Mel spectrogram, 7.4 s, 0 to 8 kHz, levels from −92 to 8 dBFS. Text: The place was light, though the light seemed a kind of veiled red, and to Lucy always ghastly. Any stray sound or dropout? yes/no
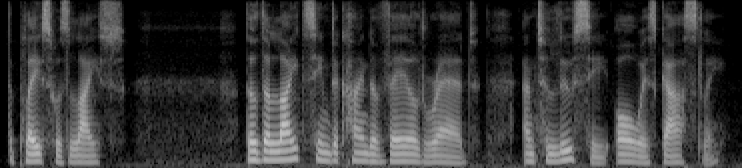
no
